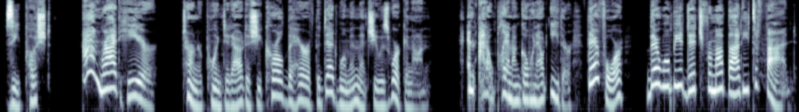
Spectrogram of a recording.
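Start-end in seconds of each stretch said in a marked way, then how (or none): 1.2-2.4 Turner cutting in. A narrator's reading. Turner cuts in from across room. 7.0-11.9 Turner's voice. A narrator's reading. Turner tells Z she won't go out, higher and wry.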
